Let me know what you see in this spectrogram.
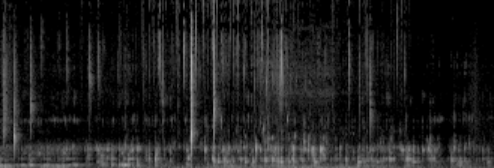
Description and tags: Crackle and water in drain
